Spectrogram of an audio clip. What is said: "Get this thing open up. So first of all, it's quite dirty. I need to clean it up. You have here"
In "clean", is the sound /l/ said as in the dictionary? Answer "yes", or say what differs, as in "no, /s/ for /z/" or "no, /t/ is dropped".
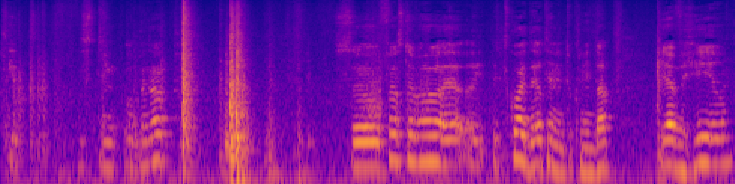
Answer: no, /n/ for /l/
